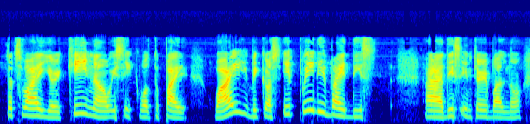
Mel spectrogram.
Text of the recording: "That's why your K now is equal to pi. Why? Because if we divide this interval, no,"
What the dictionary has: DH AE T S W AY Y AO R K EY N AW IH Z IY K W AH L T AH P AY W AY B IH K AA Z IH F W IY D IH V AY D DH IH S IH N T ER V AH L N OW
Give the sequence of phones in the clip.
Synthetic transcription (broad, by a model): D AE T S W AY Y AO R K EY N AW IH S IY K W AH L T AH P AY W AY B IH K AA S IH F W IY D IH B AY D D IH S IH N T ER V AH L N OW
